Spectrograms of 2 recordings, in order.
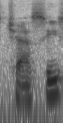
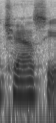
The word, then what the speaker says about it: chassis: For example, the word chassis. Okay, I think I've heard some Filipinos pronounce it as chassis. They're pronouncing the S there. It's actually a silent S at the end.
